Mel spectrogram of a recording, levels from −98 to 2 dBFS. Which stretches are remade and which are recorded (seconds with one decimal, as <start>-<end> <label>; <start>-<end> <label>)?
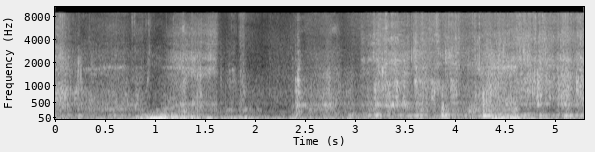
0.0-1.2 recorded; 1.2-1.7 remade; 1.7-2.5 recorded; 2.5-4.4 remade; 4.4-5.3 recorded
